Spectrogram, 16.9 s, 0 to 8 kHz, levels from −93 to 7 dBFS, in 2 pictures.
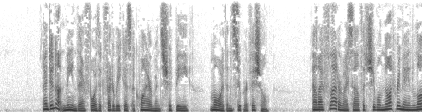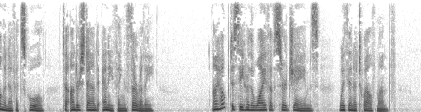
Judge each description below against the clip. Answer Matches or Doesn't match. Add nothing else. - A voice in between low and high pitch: Matches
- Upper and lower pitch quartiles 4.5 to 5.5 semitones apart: Matches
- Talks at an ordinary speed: Matches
